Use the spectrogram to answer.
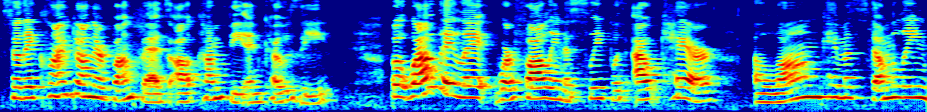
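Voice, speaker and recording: A woman reading a children's picture book aloud in an expressive, deliberate way, with dramatic emphasis. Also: a little high, far from the mic. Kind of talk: animated children's storybook read-aloud. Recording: echoey, roomy sound.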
